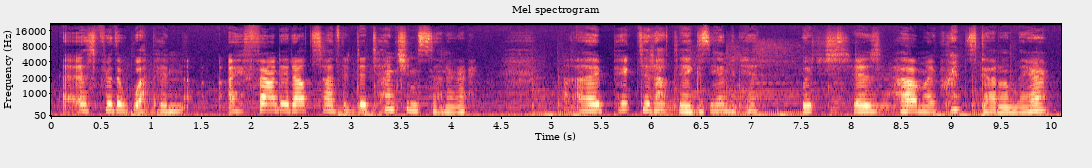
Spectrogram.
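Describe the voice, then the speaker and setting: Woman acting high-voiced, prickly defendant on the stand. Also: natural voice, poor audio. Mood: uneasy testimony. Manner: hesitant stammers mixed with prickly defiance. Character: defiant, evasive female defendant on the witness stand. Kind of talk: audio drama courtroom acting.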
